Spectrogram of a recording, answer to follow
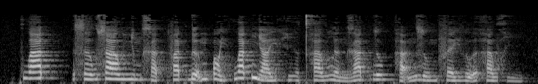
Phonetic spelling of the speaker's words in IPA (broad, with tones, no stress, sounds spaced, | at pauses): k w a˦˥ t̚ | s əː˨˦ w s aː˧ w ɲ ə˨˦ m x a˨˩ t̚ f a˦˥ k̚ ɗ ə̰ː˧˥ m ʔ ɔ˧˩ j h w a˦˥ k̚ ɲ aː˨˦ j h i̤˨˩ ə̯ t̪ʰ a˨˦ w l ə˧˩ n ɣ a˦˥ k̚ z u˦˥ k̚ h a̰˧˥ n z u˨˦ m f ɛ˧ j l ṵ˧˥ ə̯ h a˧ w x i̤˨˩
